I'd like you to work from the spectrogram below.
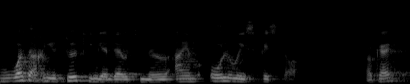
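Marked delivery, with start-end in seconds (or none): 0.0-3.0 light, put-on French accent. Retell the world's happiest man answering whether he's always happy, imitating a little french accent. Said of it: "with his little French accent and said".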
